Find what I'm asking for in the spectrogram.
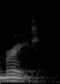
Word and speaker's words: Mairead: Mairead. Breed. – Mairead and Breed? – Yeah, it's Irish for Margaret. Oh. It's pronounced like parade with an M, so Mairead.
